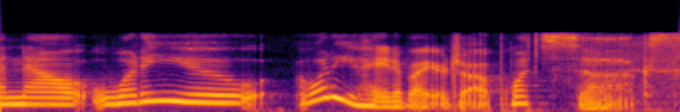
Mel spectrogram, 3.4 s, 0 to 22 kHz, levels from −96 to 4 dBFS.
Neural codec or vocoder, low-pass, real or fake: none; 7.2 kHz; real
